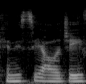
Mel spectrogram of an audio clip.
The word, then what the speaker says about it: kinesiology: Kinesiology. Am I saying that right? – Applied kinesiology. Yes. Yes.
